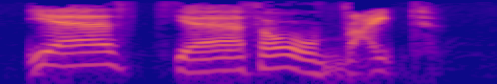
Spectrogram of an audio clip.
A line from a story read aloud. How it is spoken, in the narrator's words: snapped Lord Felmet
